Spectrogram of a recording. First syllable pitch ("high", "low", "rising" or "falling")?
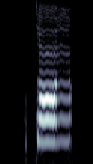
high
